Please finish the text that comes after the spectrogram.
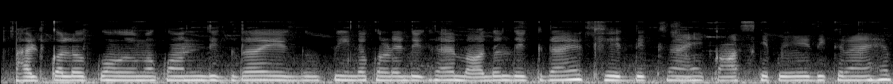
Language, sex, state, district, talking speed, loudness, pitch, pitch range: Hindi, female, Bihar, Gopalganj, 175 wpm, -13 LUFS, 190 Hz, 185-195 Hz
